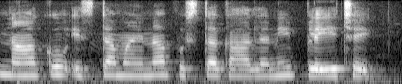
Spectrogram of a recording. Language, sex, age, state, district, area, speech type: Telugu, female, 18-30, Telangana, Medchal, urban, read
